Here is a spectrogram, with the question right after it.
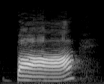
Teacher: body ah the mouth is open buddy Body Buddy Body Buddy body has the ah as in Father sound body so you need to drop your jaw ba and take your time this is the primary stress body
